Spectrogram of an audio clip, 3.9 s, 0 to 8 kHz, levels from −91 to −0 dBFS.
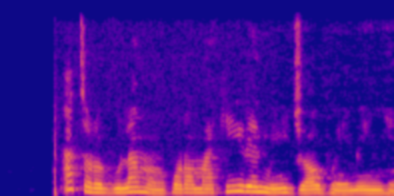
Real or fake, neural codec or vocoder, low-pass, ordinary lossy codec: real; none; 7.2 kHz; none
